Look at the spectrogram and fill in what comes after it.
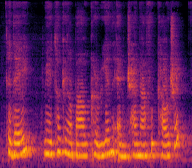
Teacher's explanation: It's going up, the tone is going up, and it shouldn't.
